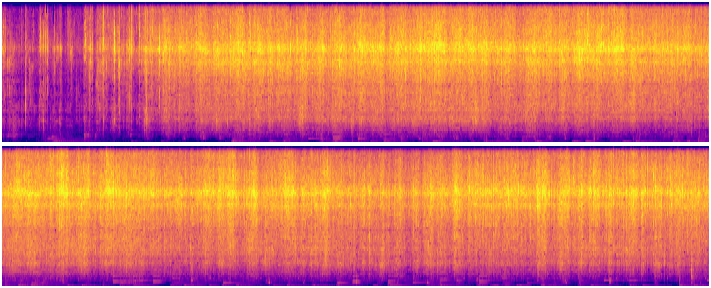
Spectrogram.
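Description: Kimchi fried rice sizzling in a nonstick frying pan as it is stirred and turned with a wooden spoon. The sizzle builds over the first few seconds and then stays steady, with soft background music underneath.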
